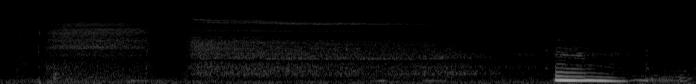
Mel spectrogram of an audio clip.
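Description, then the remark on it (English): A sleeping pet named Toulouse snores close by, drawing long, airy, raspy breaths before letting out one short, loud nasal snort; no one speaks. “He's snoring next to me, sleeping away.”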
